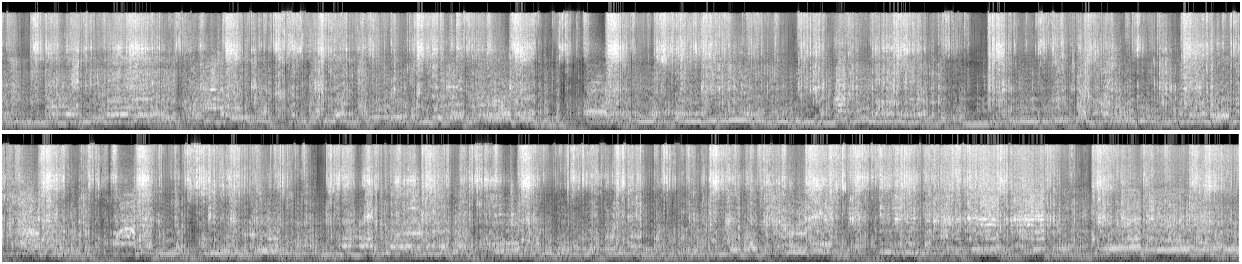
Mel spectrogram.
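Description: Loud live music at a hip-hop concert, played through the venue's sound system.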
